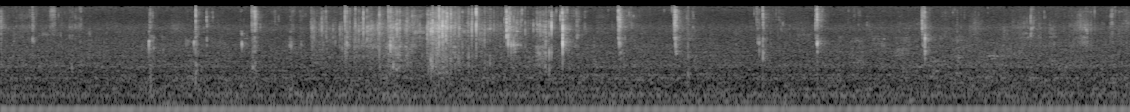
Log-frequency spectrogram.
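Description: Close-up eating sounds of a person biting and chewing chicken wings and fries: scattered wet mouth clicks and crunches, thickest about four to five seconds in. A steady low hum runs underneath.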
